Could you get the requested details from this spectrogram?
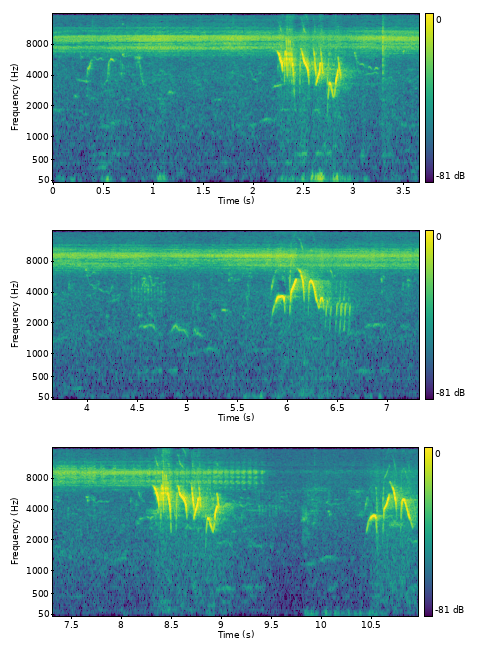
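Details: Tailorbird at the nest feeding its babies a butterfly; bursts of rapid, high, sharply descending chirps about every two to three seconds, with a steady high electronic hiss and faint whistles from other birds.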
